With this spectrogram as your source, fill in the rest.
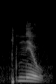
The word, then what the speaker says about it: pneu: Pneu. Esse P e o N não tem uma vogal no meio. Mas, na língua portuguesa, a gente tem dificuldade de juntar consoantes e pronunciar.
